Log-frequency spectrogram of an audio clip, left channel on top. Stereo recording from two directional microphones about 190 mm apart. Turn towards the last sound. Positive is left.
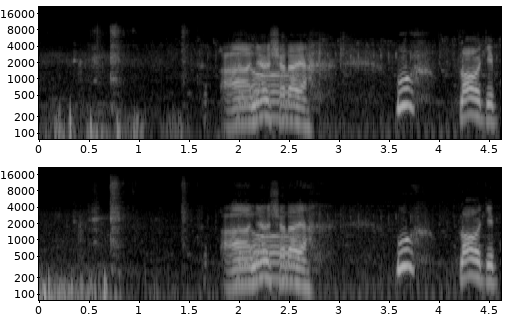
turn(degrees=0)  # may be behind; listen again after turning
